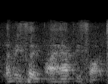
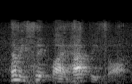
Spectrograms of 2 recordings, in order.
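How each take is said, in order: First: Dropping to a soft murmur; hushed self-soothing mantra; softer repeat. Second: Said in the usual way. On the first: Retold or imitated. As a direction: say it again softly to yourself. [name] repeats her calming thought.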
